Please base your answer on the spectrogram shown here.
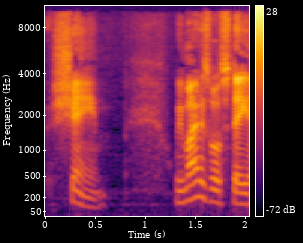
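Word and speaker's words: שם: Hebrew word for name which is Shem pronounced shame we might as well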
